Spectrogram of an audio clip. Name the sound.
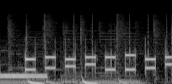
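telephone number being dialed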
